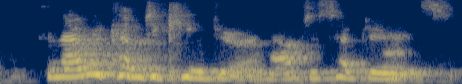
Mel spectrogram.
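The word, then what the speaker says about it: Xigera: And a few years ago, they bought Kedra. It's pronounced Ki, that's Ki in a keyhole, Jera. So Kedra.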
